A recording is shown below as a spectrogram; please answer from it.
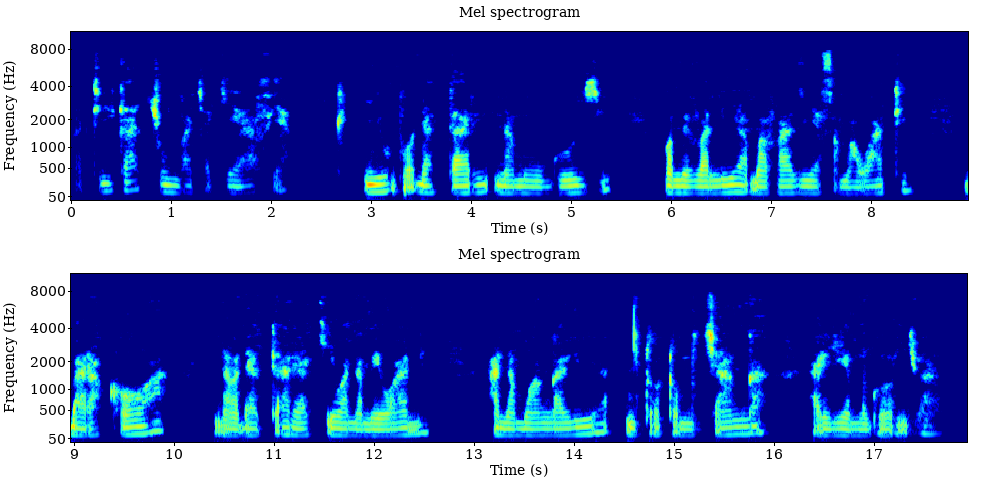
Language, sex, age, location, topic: Swahili, male, 18-24, Mombasa, health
